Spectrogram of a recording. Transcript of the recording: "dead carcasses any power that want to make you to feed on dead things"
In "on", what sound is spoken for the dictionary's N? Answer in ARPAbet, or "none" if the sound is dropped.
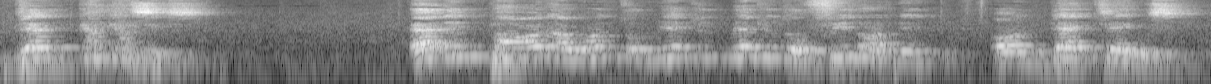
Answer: N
